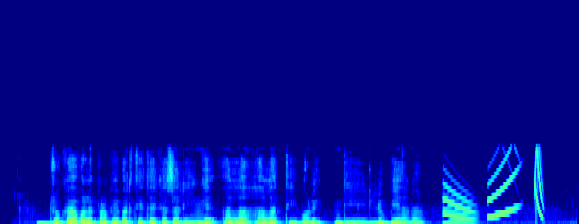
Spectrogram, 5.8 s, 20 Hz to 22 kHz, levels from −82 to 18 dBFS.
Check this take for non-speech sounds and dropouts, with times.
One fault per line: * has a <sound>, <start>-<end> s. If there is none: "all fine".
* has a chirp, 4.4-5.5 s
